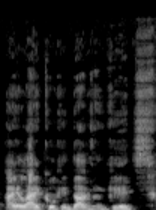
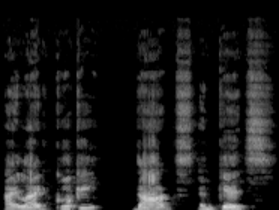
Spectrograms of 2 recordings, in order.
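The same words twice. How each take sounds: First: The words run together with no pauses. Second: Short pauses separate cooking, dogs and kids. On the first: The speaker likes to cook dogs and kids. The speaker calls it wrong. "E não diga" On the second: The speaker likes cooking, dogs and kids as separate things. The speaker calls it right.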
